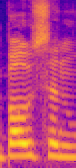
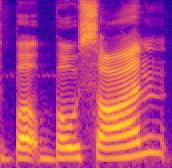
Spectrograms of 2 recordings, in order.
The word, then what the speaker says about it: boson: Well, it's not even bosun like on a boat. It's boson, like Higgs boson, right?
